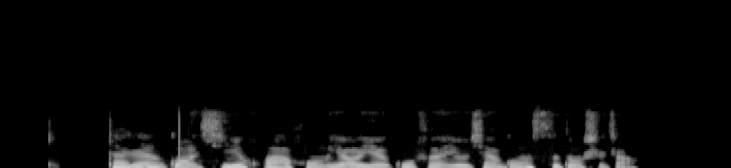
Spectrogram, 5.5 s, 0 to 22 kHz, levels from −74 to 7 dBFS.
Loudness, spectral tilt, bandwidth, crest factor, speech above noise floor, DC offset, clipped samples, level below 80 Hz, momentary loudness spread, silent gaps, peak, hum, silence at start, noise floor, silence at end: -19 LUFS; -6.5 dB/octave; 7.8 kHz; 16 dB; 67 dB; under 0.1%; under 0.1%; -58 dBFS; 8 LU; none; -4 dBFS; none; 0.8 s; -85 dBFS; 0.7 s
